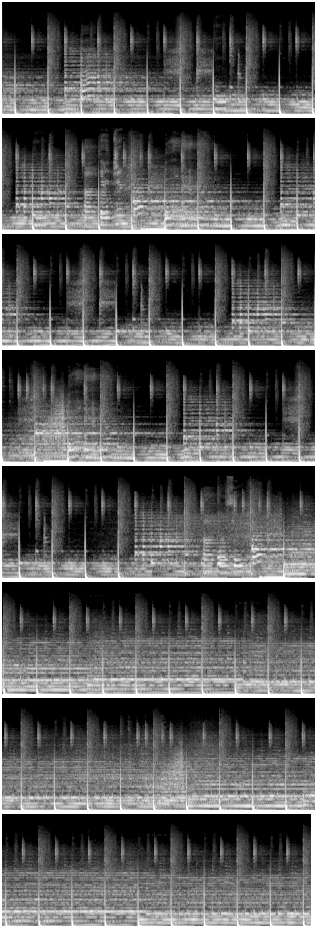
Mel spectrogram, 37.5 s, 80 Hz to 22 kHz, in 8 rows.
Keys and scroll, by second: 2.3 Right, 3.8 space, 9.4 space, 12.8 space, 19.3 Delete, 22.6 space, 25.8 space, 37.4 Up.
